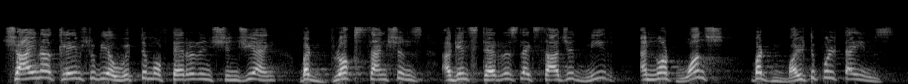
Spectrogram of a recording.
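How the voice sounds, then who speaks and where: A man's voice: extremely high pitch, lively intonation, normal speed, hardly any pauses, slightly rough, long reverb tail, dull audio. A man with an Indian accent hosting a broadcast debate, putting emphatic, combative questions and repeating phrases for effect. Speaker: news debate host.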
